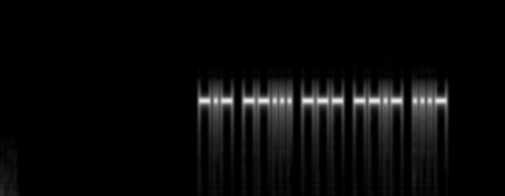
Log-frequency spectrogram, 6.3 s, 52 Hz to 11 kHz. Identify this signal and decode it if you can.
Morse code, heard as a keyed tone, about 24 wpm, 700 Hz. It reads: K7OQV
